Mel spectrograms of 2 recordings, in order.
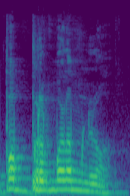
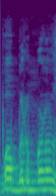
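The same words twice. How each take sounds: First: The word is said with heavy forceful pressure. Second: The word is said plainly without extra force. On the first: The speaker calls it wrong. "அப்படிலாம் அழுத்தணும் அவசியம் இல்லை" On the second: The speaker calls it right. "உபபிரம்மணம் சொல்லணும்"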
